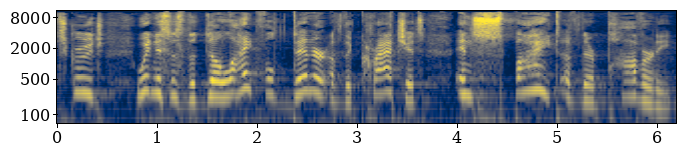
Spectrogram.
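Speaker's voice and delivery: usual speaking voice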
